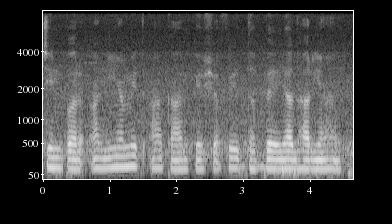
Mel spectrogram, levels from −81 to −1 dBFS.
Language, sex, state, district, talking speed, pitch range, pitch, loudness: Hindi, male, Uttar Pradesh, Lalitpur, 130 wpm, 120-135 Hz, 125 Hz, -16 LUFS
